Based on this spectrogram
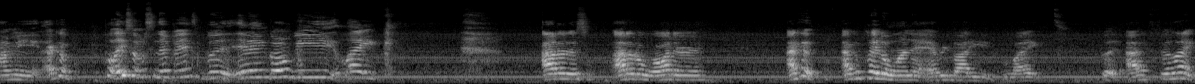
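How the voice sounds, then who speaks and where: A woman with an American accent speaks at a moderate pace and a high pitch, her voice making very wide pitch swings and taking long, frequent pauses, with noticeable background noise and audible room echo. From New Orleans, US South. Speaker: musician. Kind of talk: casual chat.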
